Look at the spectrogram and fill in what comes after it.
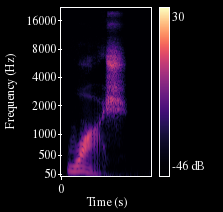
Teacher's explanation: Think of the word wash ends in an unvoiced sh sound. Add a t. Washed. I washed the car.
